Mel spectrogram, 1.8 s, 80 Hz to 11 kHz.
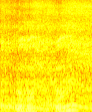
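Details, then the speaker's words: Husqvarna 365 chainsaw after new piston and cylinder, reported low compression and no start, now running: high wavering full-throttle scream with slight burbling break-up, rich four-stroking tune; sounds healthy. "it actually is tuned to ever tuned it or whatever it actually sounds pretty good"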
